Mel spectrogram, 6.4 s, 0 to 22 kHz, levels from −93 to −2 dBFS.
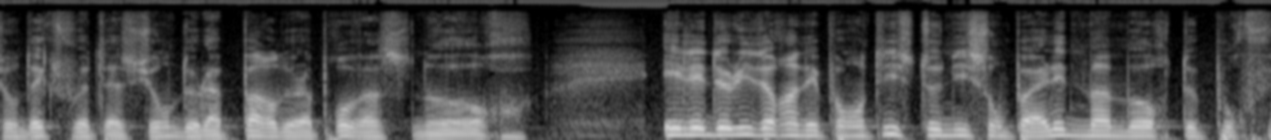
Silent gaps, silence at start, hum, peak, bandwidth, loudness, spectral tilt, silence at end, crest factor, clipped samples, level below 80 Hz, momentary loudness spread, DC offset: none; 0 s; none; -12 dBFS; over 20 kHz; -27 LUFS; -6 dB/octave; 0 s; 16 dB; under 0.1%; -48 dBFS; 9 LU; under 0.1%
